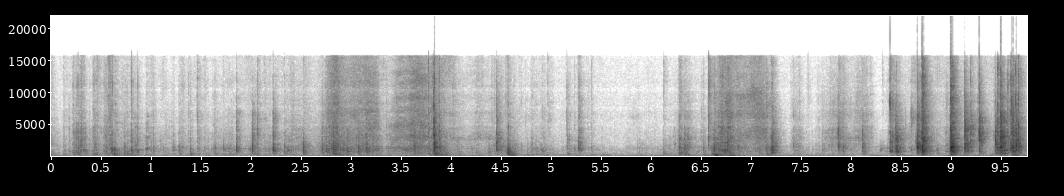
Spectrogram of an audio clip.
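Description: A clear plastic egg tray and its cardboard box being handled while unpacking: scattered crinkles and clicks of thin plastic, coming in clusters and loudest near the end.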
